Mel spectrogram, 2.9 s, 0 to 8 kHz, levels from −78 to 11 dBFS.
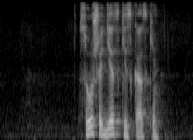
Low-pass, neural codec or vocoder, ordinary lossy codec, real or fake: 7.2 kHz; none; none; real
